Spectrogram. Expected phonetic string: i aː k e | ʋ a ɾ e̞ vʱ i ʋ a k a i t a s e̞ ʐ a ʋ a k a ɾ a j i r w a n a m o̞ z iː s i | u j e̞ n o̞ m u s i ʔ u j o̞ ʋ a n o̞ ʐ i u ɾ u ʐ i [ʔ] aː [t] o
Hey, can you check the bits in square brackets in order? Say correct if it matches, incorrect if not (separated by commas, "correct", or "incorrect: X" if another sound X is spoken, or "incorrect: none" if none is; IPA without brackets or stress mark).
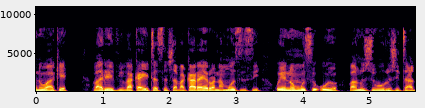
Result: incorrect: t, correct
